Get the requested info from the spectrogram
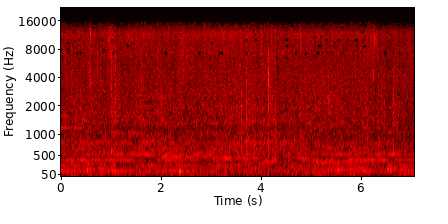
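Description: Diced onion and garlic sizzling steadily in hot oil in a nonstick pan as they are stirred with a spatula, with scattered sharp pops and taps.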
